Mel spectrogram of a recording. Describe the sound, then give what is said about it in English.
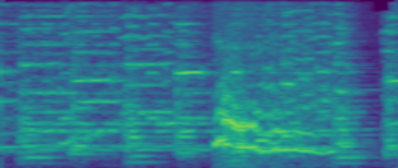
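A dog barks and yips in quick repeated bursts, roughly twice a second, growing louder and more excited midway, with no talking over it. “As me grandmother's dog named Kitten.”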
